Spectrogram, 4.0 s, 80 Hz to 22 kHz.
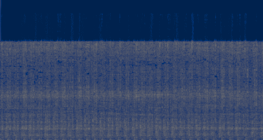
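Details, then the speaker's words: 2013 Suzuki Satria FU 150, used motorbike with seven years of use, at idle: steady single-cylinder idle with light even tick about three per second, said to be typical for Satria FU, not noisy; normal idle. "suaranya nggak berisik kalau Satria sih wajar aja jika ada suara-suara tek tek tek tek seperti itu itu emang penyakitnya Satria FU rata-rata seperti begitu"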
